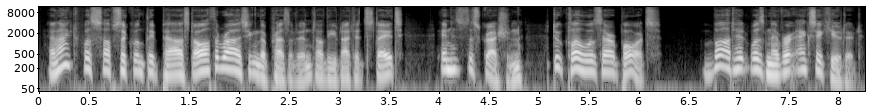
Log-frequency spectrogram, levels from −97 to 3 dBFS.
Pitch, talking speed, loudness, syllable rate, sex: 140 Hz, 175 wpm, -18 LUFS, 6.1 syllables/s, male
